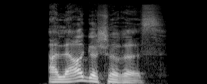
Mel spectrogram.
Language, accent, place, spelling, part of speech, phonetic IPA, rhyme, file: German, Germany, Berlin, allergischeres, adjective, [ˌaˈlɛʁɡɪʃəʁəs], -ɛʁɡɪʃəʁəs, De-allergischeres.ogg
- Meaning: strong/mixed nominative/accusative neuter singular comparative degree of allergisch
